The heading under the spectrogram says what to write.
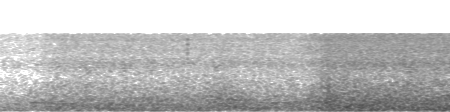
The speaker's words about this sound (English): So now with the rain, very good. Very easy to meditate.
